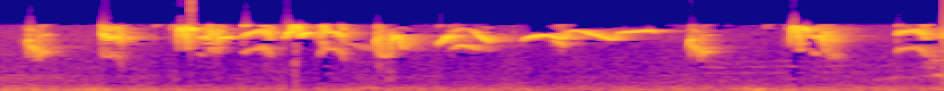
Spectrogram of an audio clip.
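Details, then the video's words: Oriental magpie-robin lure song for stressed birds: clear whistled phrases with slurred ups and downs, a sustained wavering warble in the middle, then short sharp chirps after a brief pause; quiet background. "suara pancingan burung kacer untuk mengatasi stress"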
